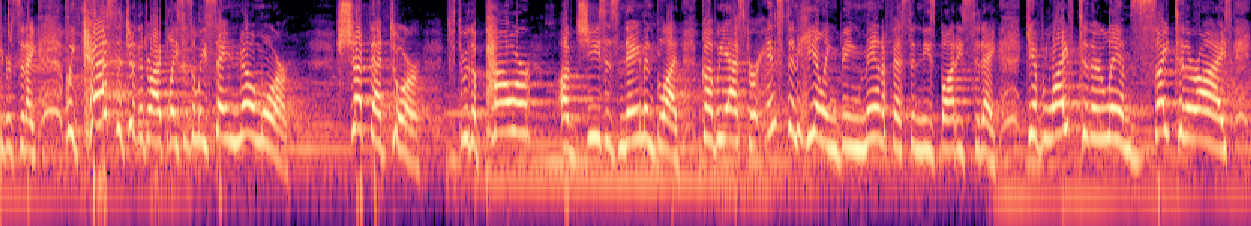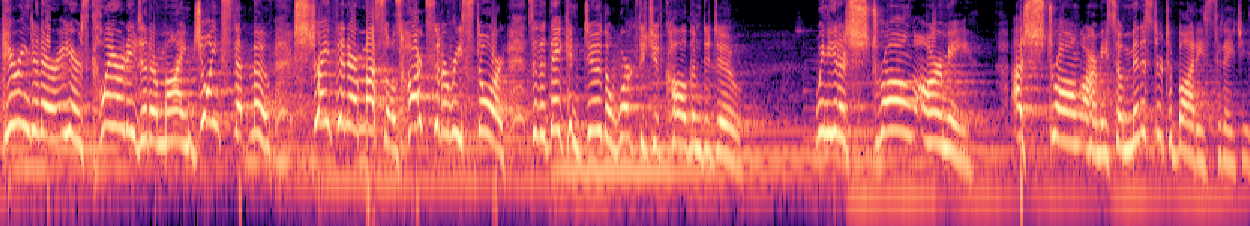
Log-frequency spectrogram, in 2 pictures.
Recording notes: Recorded September 10, 2019 at Wellspring Church of the Nazarene, Evansville, IN.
